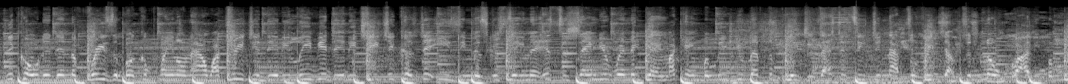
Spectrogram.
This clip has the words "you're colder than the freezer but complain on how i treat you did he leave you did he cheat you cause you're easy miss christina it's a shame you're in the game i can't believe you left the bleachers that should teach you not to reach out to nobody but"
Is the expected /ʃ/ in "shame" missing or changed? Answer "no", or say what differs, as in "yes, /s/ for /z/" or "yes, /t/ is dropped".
yes, /s/ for /ʃ/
